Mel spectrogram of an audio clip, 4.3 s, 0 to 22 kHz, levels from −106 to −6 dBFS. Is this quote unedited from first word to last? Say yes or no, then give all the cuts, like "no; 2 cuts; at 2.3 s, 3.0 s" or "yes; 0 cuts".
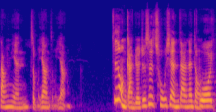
yes; 0 cuts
